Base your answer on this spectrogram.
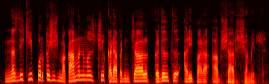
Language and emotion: Kashmiri, neutral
